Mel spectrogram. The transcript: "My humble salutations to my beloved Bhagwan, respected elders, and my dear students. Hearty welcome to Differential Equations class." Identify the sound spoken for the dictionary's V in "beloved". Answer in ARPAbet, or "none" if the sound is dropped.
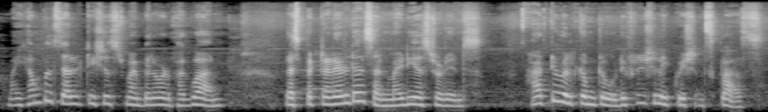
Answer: V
